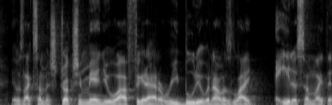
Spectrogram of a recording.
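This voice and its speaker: A man's very deep, low voice carries fairly even intonation. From Chicago South Side. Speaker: podcast host and filmmaker. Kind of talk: casual monologue. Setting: home office. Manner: loud.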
